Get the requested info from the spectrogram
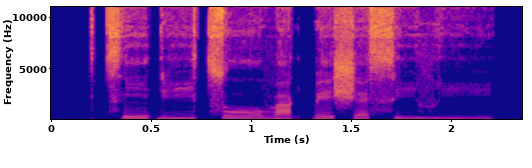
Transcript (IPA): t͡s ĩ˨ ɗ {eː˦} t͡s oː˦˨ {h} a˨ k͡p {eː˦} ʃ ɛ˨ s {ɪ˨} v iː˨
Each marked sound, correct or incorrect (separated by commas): incorrect, incorrect, incorrect, incorrect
